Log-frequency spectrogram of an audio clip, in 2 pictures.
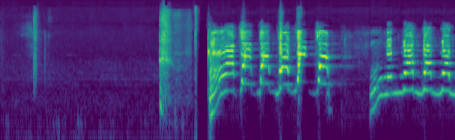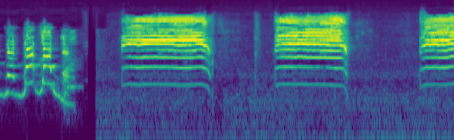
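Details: Domestic cats in a funny compilation, heard indoors: several strained, wavering meows between about two and eight seconds, then three long, steady, high-pitched harmonic meows, each about one to two seconds, separated by short pauses.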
